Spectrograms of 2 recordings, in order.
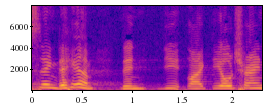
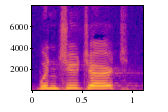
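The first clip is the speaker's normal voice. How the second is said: ordinary talk, nothing marked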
